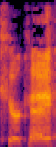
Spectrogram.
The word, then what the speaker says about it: Circe: She said Circe, and that's the Latin Circe pronunciation.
